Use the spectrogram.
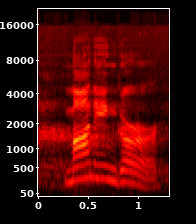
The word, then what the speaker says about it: Moninger: me a text and said this is how you pronounce it and he said maner moninger what was the grr thing you said you said g moninger moninger okay Reverend minger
